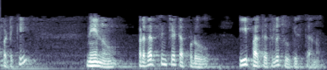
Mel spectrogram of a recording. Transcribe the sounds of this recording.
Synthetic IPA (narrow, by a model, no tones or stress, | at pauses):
pːɐʈiki | ne̞ːnupɾɐd̪ɐɾʂiɲt͡ʃe̞ːʈɐpːuɽuiːpɐd̪ʱːɐt̪iloːt͡ʃuːpist̪a̰ːnṵ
